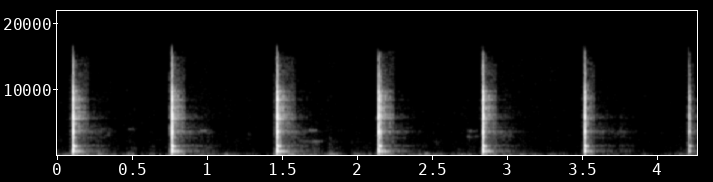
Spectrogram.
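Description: A clock ticking: six sharp, evenly spaced ticks, about three every two seconds.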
